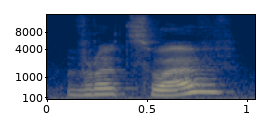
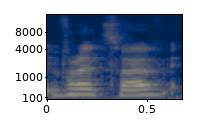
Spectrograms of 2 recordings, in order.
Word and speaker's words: Wrocław: Alors ça s'écrit W R O C L A W, donc W R O C A W. – Okay. – C'est L-A-W. Enfin, bref. En fait, c'est une orthographe un peu bizarre parce que c'est les lettres polonaises. Quoi, et genre le C, tu le prononces T, le L, c'est un L barré, donc c'est W. Bref, voilà, donc c'est Wrocław.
